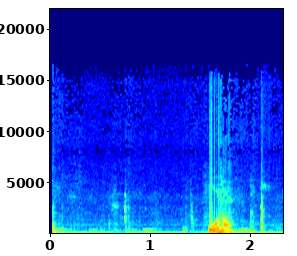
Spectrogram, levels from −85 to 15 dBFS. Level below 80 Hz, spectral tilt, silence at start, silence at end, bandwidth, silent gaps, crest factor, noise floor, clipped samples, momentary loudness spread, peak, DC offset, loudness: -50 dBFS; -7 dB/octave; 0 s; 0 s; 16 kHz; none; 20 dB; -39 dBFS; under 0.1%; 24 LU; -2 dBFS; under 0.1%; -18 LUFS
